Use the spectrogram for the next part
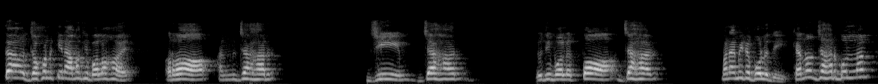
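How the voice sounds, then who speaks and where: A woman teaching an online tajweed lesson who explains patiently, keeps checking in with her students, and chants the Arabic terms slowly in pairs. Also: a little high, lo-fi sound. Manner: explains patiently, checks in with "ঠিক আছে?" and "কেমন?". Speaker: Quran recitation teacher.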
